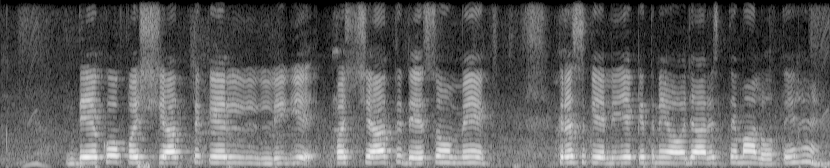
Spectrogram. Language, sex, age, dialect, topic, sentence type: Hindi, female, 18-24, Kanauji Braj Bhasha, agriculture, statement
